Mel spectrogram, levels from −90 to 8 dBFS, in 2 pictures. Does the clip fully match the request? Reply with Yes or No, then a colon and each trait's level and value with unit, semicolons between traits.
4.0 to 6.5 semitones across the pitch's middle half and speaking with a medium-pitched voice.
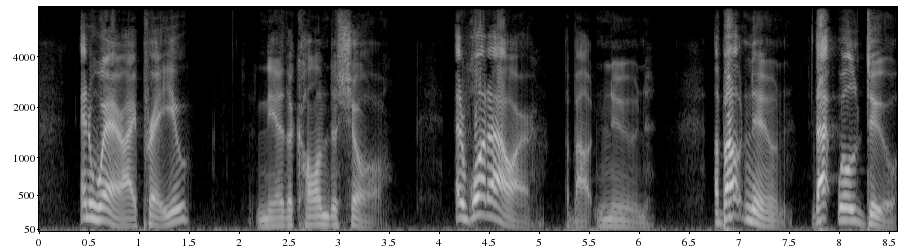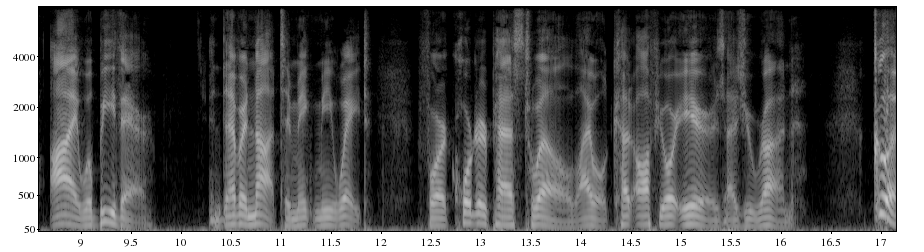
No: average, 4.9 semitones; low, 105 Hz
